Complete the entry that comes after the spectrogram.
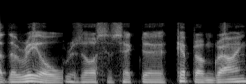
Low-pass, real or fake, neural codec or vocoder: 7.2 kHz; real; none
